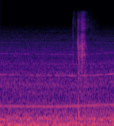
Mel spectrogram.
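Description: Steady, loud jet engine drone from a jet aircraft taxiing in the DCS flight simulator, a constant broadband roar with a steady whine and a brief hiss burst partway through, no talking.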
